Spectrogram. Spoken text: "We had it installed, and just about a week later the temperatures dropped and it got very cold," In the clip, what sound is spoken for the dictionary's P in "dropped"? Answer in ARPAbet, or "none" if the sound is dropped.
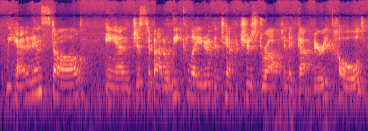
P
